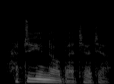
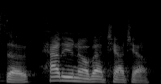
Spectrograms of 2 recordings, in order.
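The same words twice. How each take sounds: First: Quiet repeat. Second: Said in the usual way. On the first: Real, not acted. Musing to herself over the chat's question, softly. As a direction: echo the question softly, under the breath.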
